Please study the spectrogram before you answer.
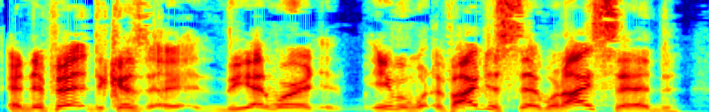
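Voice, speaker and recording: A man's voice: high voice, expressive, fairly quick, sharp tone, breathy edge, no echo, studio quality. A man co-hosting a podcast, telling stories in a rambling, casual comedic way and acting out what people said. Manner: rambling storytelling, acts out quotes. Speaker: podcast co-host.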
